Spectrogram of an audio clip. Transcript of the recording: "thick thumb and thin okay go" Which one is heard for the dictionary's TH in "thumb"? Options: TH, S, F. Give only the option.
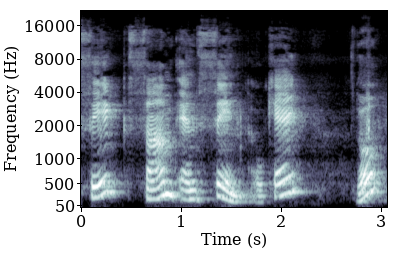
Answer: S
